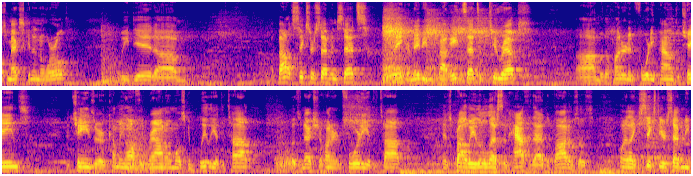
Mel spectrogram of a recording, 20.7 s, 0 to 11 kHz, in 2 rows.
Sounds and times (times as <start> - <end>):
Speech: 4.0 - 8.0, 8.6 - 14.1, 14.7 - 16.4, 17.0 - 20.6.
